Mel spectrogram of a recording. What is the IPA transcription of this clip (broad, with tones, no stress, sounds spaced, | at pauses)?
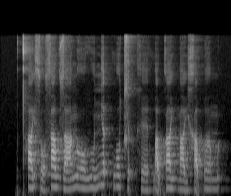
t̪ʰ a˨˦ j s o˧˩ s a˧ w z aː˨˦ ŋ ɣ o˧ v u˧ ɲ ɛ˦˥ t̚ h w o˧ t͡ɕ ə˨˩ t̚ x e˨˩ h w a̰˧˨ w k a˧ j ŋ a˨˩ j x a̰˧˨ w ɓ ə˧ m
